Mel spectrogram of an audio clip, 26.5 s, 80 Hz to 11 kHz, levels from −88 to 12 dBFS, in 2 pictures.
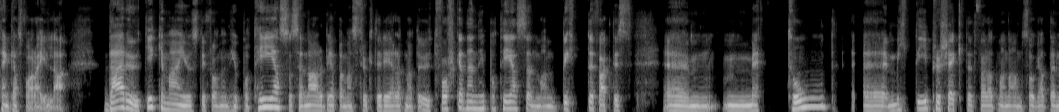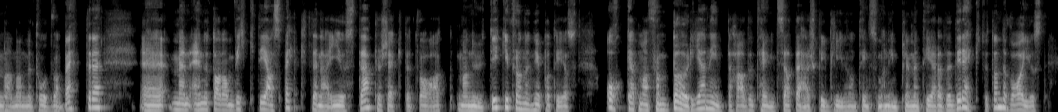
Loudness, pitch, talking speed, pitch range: -24 LUFS, 115 Hz, 185 wpm, 110-150 Hz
